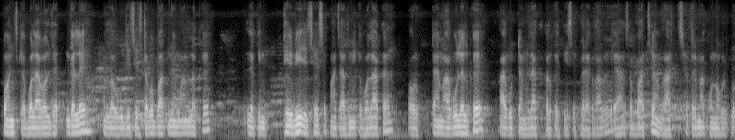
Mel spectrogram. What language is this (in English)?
Maithili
